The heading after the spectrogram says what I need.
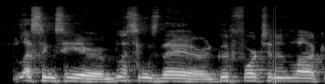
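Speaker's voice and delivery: high, loud, overjoyed gushing; Jupiter's voice. Retold or imitated. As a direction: gush like a generous god showering gifts. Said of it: "Jupiter is just like".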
